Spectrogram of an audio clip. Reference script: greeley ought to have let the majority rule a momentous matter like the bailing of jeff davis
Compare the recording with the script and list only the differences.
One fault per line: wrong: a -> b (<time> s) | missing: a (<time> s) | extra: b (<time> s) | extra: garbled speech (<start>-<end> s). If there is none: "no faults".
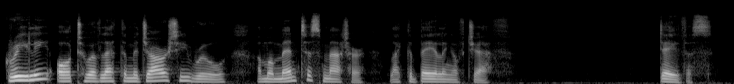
no faults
